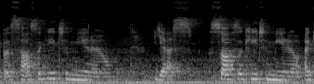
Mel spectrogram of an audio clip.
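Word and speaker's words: Sasaki to Miyano: First of all, Sasaki to Mino, oh my god, I don't know why I forgot how to say the name, but Sasaki to Mino, yes, Sasaki to Mino.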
